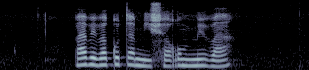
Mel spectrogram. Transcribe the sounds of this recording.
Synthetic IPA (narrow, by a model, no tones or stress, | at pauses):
babɛβakʼʊtʼamiʃaɣʊm̩mɪba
